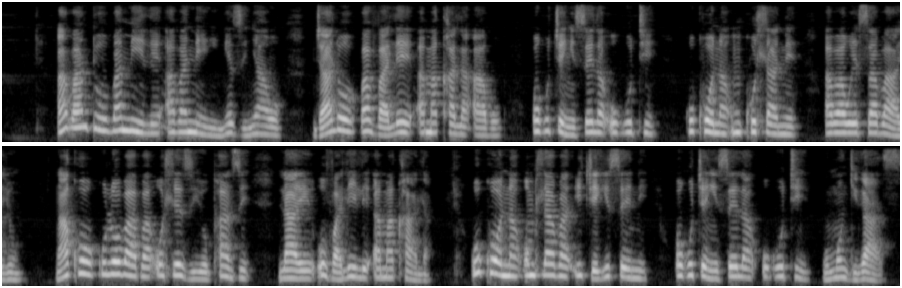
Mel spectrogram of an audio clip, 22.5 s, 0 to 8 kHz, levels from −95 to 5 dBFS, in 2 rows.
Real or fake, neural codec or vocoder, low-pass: real; none; 7.2 kHz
